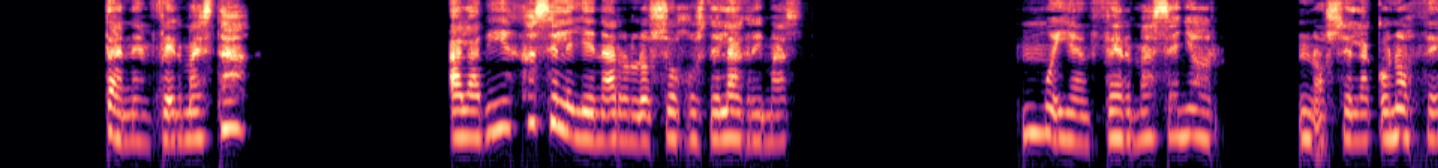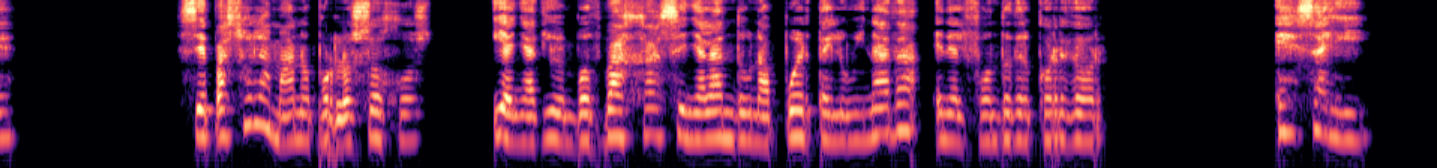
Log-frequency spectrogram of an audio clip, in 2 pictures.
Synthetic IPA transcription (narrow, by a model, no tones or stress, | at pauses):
t̪anẽ̞ɱfe̞ɾmae̞st̪a | alaβje̞xase̞le̞ʎe̞naɾo̞nlo̞so̞xo̞zðe̞laɣɾimas | muje̞ɱfe̞ɾmase̞ɲo̞ɾ | no̞se̞lako̞no̞θe̞ | se̞paso̞lamano̞po̞ɾlo̞so̞xo̞s | iaɲaðjo̞e̞mbo̞θβaxase̞ɲaland̪o̞unapwe̞ɾt̪ailumĩnaðae̞ne̞lfo̞nd̪o̞ðe̞lko̞re̞ðo̞ɾ | e̞saʎi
